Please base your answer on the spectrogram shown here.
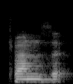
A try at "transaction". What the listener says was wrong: The letter Z, okay? Not letter S. Go on.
